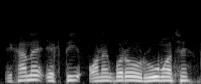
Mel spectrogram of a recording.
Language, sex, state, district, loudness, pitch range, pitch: Bengali, male, West Bengal, Alipurduar, -14 LUFS, 165-185 Hz, 180 Hz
